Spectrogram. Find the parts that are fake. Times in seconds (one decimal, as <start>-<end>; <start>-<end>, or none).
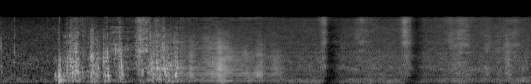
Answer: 1.8-5.3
